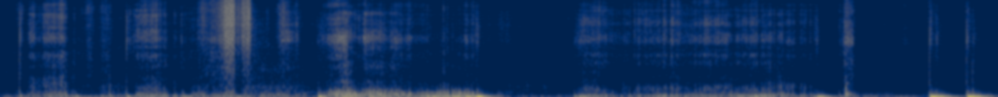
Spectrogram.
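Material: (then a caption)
Paper. A steel dip-pen nib scratches lines and loops across a sheet of thick, rough, white textured watercolor paper. Dry, rasping scrapes and rustles come in uneven strokes, with a louder, fuller stretch around five to seven seconds and a brief near-silent pause just after. Two sharp, bright strokes stand out near the end.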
